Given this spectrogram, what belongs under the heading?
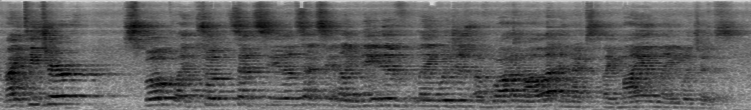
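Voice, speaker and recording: A man's voice: sits high, a little slow, fairly bright tone. Guy rambling to students, lots of like and you know, echoey hall, faint room hiss. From United States, near New York City. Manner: chatty, rambling, many fillers and self-corrections. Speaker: guest speaker. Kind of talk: casual classroom talk with questions to students. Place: university classroom. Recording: echoey room, distant mic, faint noise.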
